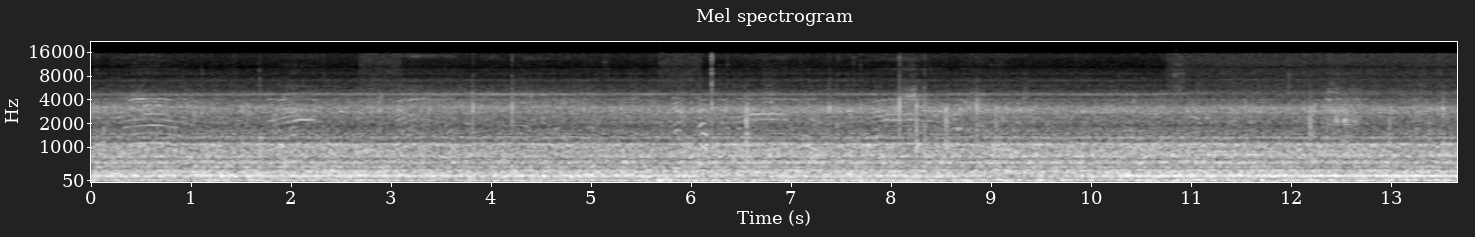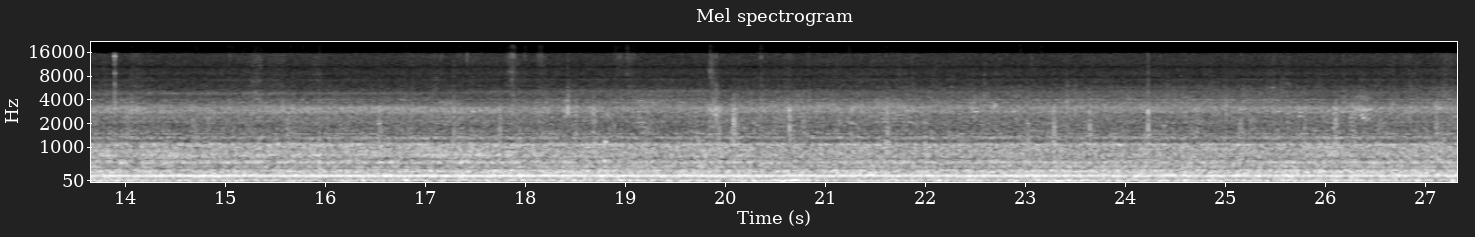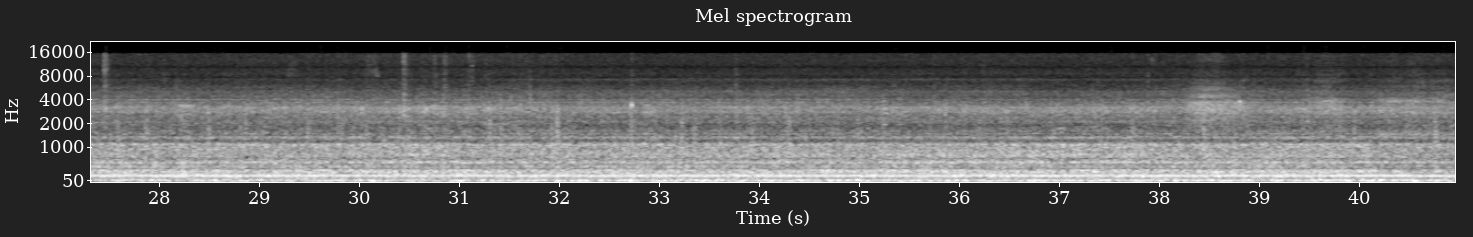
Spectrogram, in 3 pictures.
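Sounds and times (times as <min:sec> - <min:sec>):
aircraft cabin drone: 0:00.0 - 0:40.9.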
